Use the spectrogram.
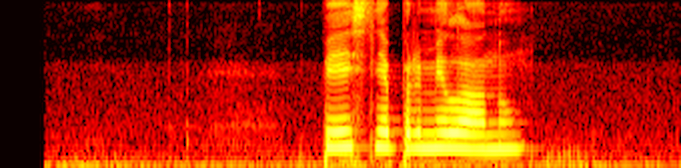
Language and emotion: Russian, neutral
